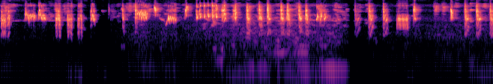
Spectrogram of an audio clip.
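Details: Black-browed reed warbler kept as a cage bird, chattering energetically: dense bursts of scratchy, high-pitched notes and squeaky whistles with short pauses, over low background noise.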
